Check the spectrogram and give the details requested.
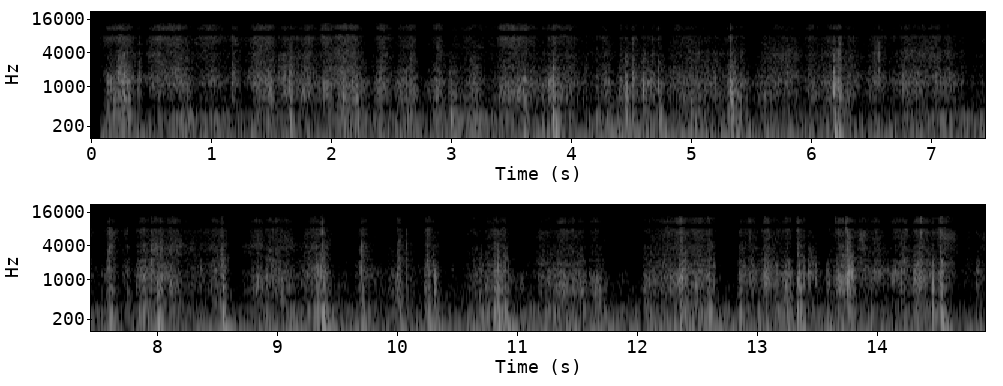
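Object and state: Denim jeans pocket linings being rubbed.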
